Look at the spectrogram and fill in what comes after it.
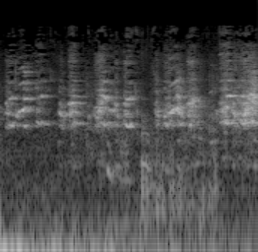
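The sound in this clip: Chickens clucking on a farm where they are kept together with guinea fowl: a steady run of many overlapping, fairly loud clucks and short calls throughout, with no talking.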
